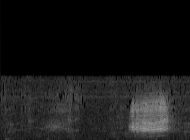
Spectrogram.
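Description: A short, high-pitched squeal with a wavering pitch, about a second and a half in, over faint room noise.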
